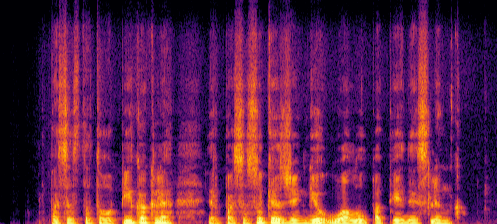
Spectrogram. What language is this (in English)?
Lithuanian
